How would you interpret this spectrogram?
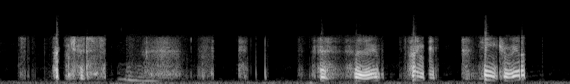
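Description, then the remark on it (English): A voice over a thin, band-limited phone line keeps breaking up, with short bursts of garbled speech chopped apart by abrupt dropouts and gaps of near silence. “now your phone's cutting in and out, mate.”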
